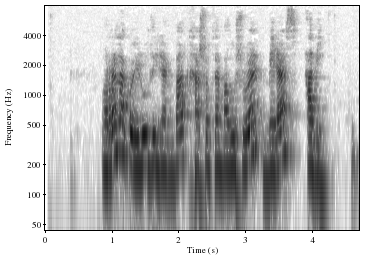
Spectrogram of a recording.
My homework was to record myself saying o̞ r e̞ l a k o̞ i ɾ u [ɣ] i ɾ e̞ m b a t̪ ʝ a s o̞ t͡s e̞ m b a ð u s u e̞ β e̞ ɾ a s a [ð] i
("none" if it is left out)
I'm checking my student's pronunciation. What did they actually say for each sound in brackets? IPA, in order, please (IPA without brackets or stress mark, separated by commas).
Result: ð, ð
